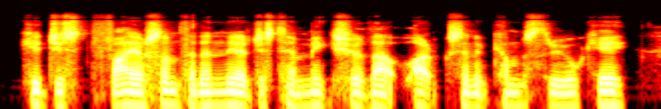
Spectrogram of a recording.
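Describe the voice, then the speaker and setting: A man at a moderate pace, recorded dry and close with no echo, against a quiet background. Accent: Scottish. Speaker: software trainer. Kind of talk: webinar tutorial. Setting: online webinar.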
